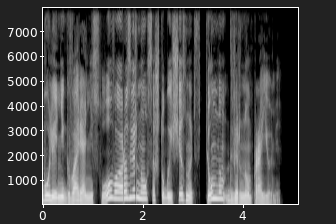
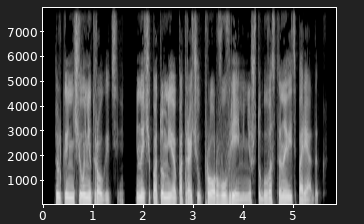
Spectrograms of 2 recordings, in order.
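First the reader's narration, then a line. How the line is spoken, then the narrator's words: Grumbled. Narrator (Russian): проворчал лорд Широ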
